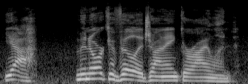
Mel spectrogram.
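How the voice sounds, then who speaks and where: A woman's voice: lowish voice, expressive, brisk. A woman playing a confident, practical young seafarer in a video game cutscene, speaking casually and matter-of-factly.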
